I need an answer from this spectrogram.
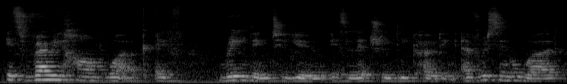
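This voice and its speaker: A woman's voice: moderate pace, dark tone. A middle-aged woman gives an explanatory talk to parents in an instructive way, stressing key points. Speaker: reading educator advising parents. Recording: roomy echo, distant mic, faint rumbling noise.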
